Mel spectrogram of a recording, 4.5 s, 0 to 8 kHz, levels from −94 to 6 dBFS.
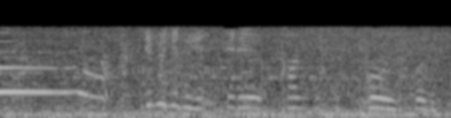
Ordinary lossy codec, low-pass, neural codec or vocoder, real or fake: AAC, 16 kbps; 7.2 kHz; codec, 44.1 kHz, 7.8 kbps, Pupu-Codec; fake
